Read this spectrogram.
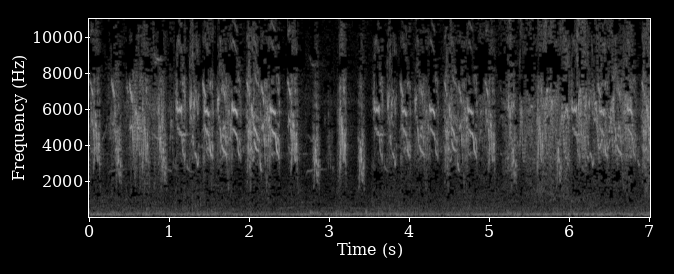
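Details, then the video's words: Asian golden weaver singing a long, scratchy, buzzing chatter. It comes in quick bursts about every couple of seconds, with a faint constant hum underneath. "เสียงนกกระจาบทอง Asian Golden Weaver Sound"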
